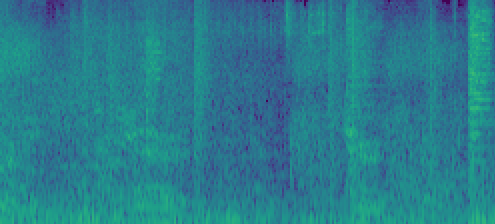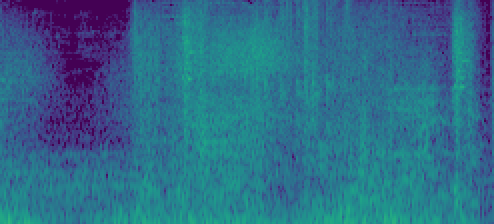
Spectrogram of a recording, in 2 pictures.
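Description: Game combat sounds clash and thud.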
